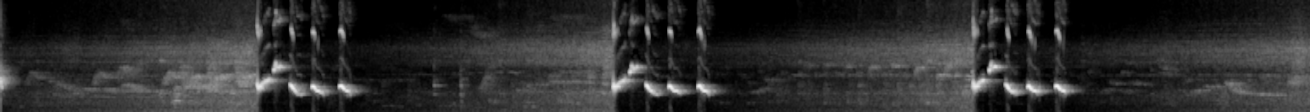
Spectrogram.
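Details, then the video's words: Orange-headed thrush singing loudly: three bursts about four seconds apart, each a quick string of four or five sharp, clear whistled notes slurring downward, separated by quiet hiss. "PANCINGAN ANIS MERAH PLONG NGOTOT BONGKAR ISIAN"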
